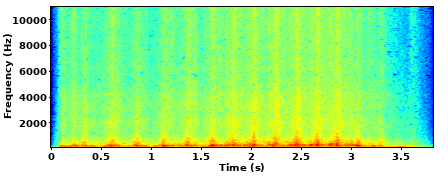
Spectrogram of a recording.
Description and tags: Rope spin L4
spinning larger rope, medium duration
